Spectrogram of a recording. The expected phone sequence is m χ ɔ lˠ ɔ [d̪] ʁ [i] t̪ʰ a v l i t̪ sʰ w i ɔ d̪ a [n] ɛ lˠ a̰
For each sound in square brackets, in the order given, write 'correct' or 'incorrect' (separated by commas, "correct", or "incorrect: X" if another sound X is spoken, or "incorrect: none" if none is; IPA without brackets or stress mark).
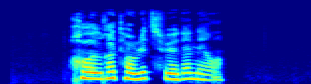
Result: correct, incorrect: a, correct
